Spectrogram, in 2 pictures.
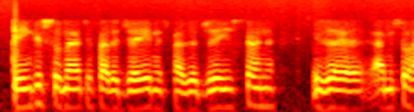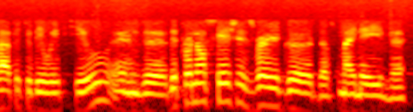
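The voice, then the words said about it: Strong Portuguese accent. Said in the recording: “I have a big accent also. My family is from Portugal, so I have a big, strong accent.”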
